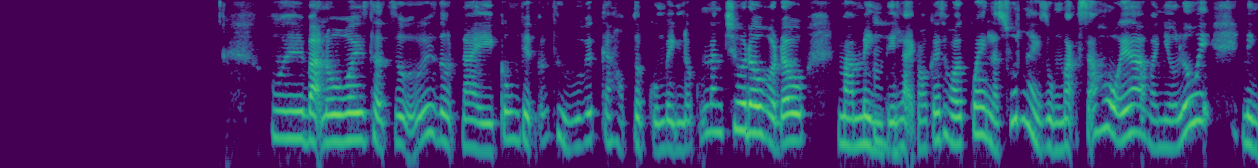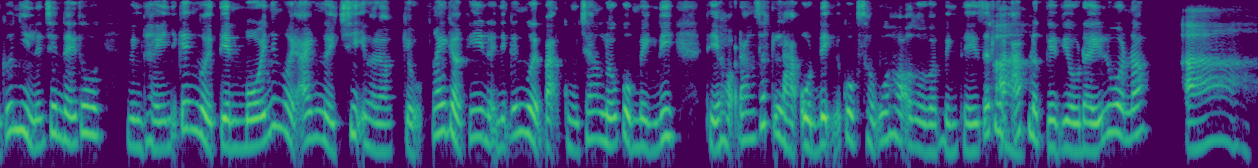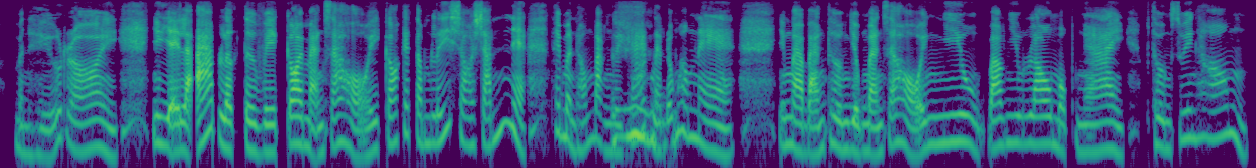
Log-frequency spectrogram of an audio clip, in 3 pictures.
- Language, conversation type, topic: Vietnamese, advice, Làm sao để bớt cảm thấy thấp kém khi hay so sánh bản thân với người khác trên mạng xã hội?
- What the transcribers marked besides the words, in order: "đợt" said as "dợt"; tapping; "điều" said as "viều"; laughing while speaking: "Ừm"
